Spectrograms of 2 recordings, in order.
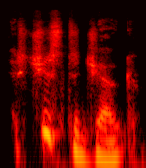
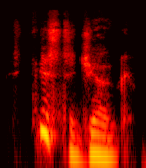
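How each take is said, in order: First: Fading almost to nothing; faint dismissive murmur; even quieter echo. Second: Lowered disbelief, barely said; softly dismissive under the breath; quiet muttered aside. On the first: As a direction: repeat it, trailing right off. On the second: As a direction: drop the voice, muttered to yourself. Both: Real, not acted.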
